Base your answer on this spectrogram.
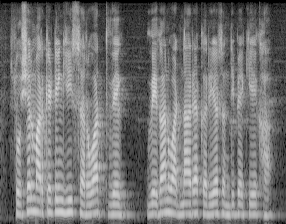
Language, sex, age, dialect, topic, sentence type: Marathi, male, 18-24, Southern Konkan, banking, statement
